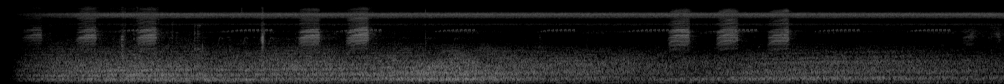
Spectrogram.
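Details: Long-tailed Shrike, an uncommon resident in Singapore, giving its rough, gruff call: a run of harsh, broadband rasping bursts at uneven intervals over a steady high insect drone and dense background hiss.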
